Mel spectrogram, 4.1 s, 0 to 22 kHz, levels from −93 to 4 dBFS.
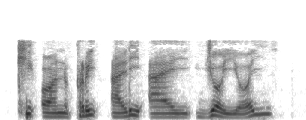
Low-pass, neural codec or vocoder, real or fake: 5.4 kHz; none; real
